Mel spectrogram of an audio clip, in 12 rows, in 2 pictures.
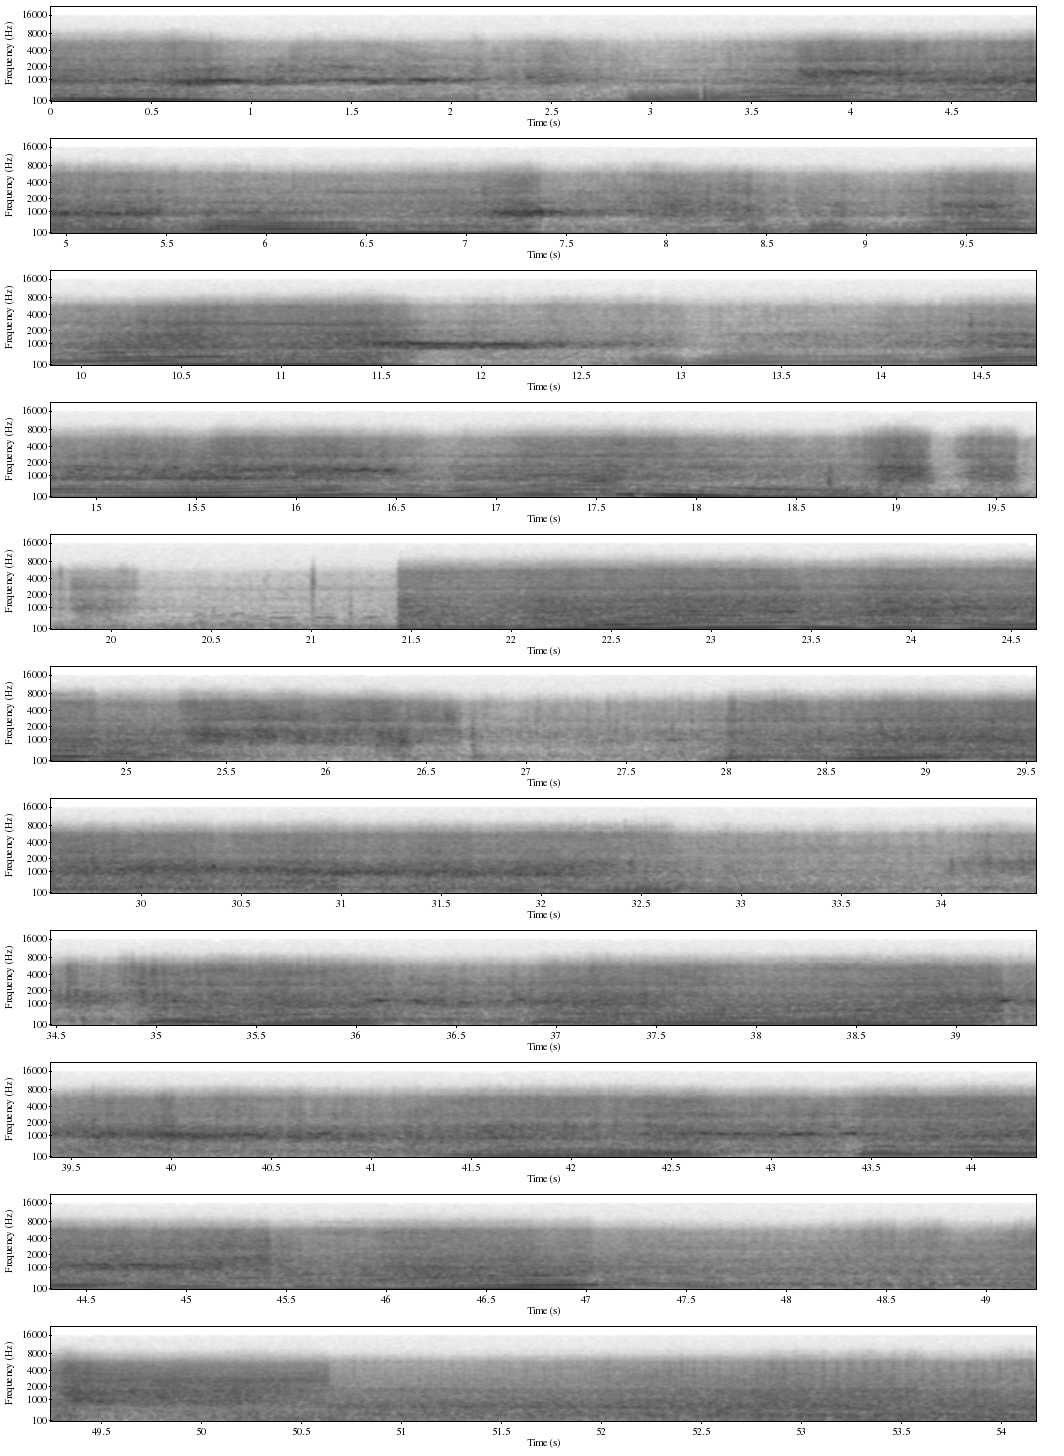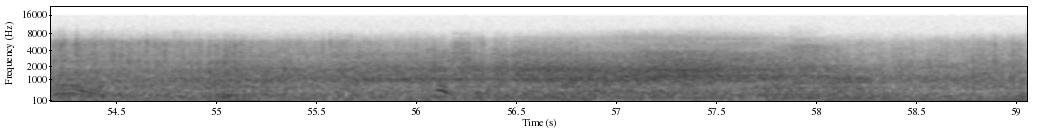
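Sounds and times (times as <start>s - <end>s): car engine revving hard: 2.9s - 11.9s, 12.8s - 19.2s, 21.4s - 25.4s, 27.9s - 32.8s, 34.8s - 40.0s, 40.8s - 47.7s.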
